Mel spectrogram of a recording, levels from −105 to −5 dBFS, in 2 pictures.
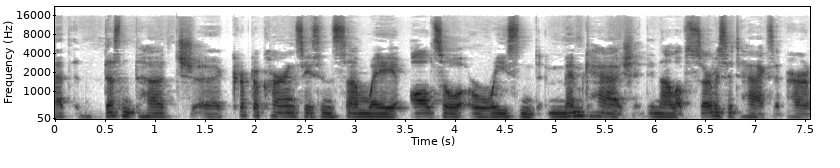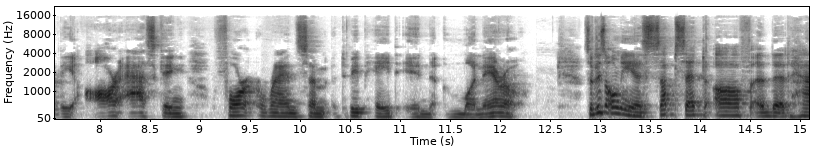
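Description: Throughout, a noise suppressor tuned for speech is applied to the sound. It treats steady content as noise, swinging the level by roughly 10 dB, so the sound pumps and thins.

Sound cut by the noise suppressor occurs at 0.09–0.51 s, 4.79–4.95 s, 5.78–5.96 s, 6.83–7.85 s, 8.84–9.19 s, 10.25–11.54 s and 12.2–12.58 s. Sustained portions sink by about 15 to 21 dB while onsets pass.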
